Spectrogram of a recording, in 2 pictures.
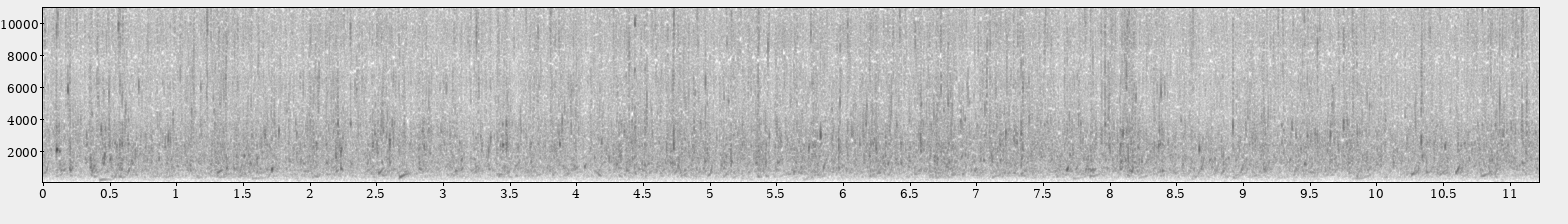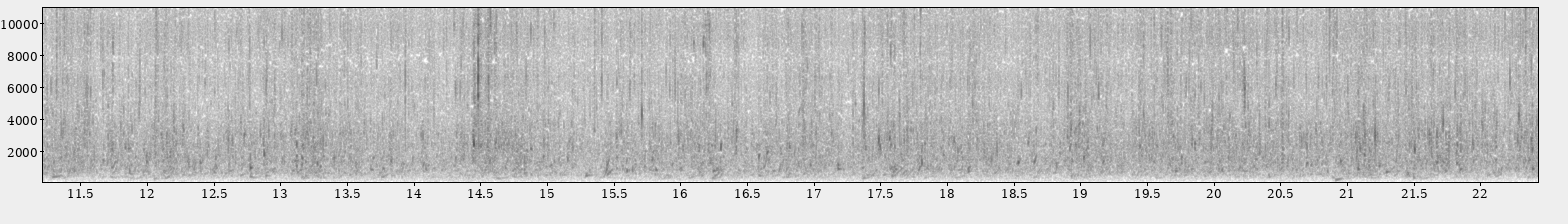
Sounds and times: Murmuring Stream 0:00.0 - 0:22.4

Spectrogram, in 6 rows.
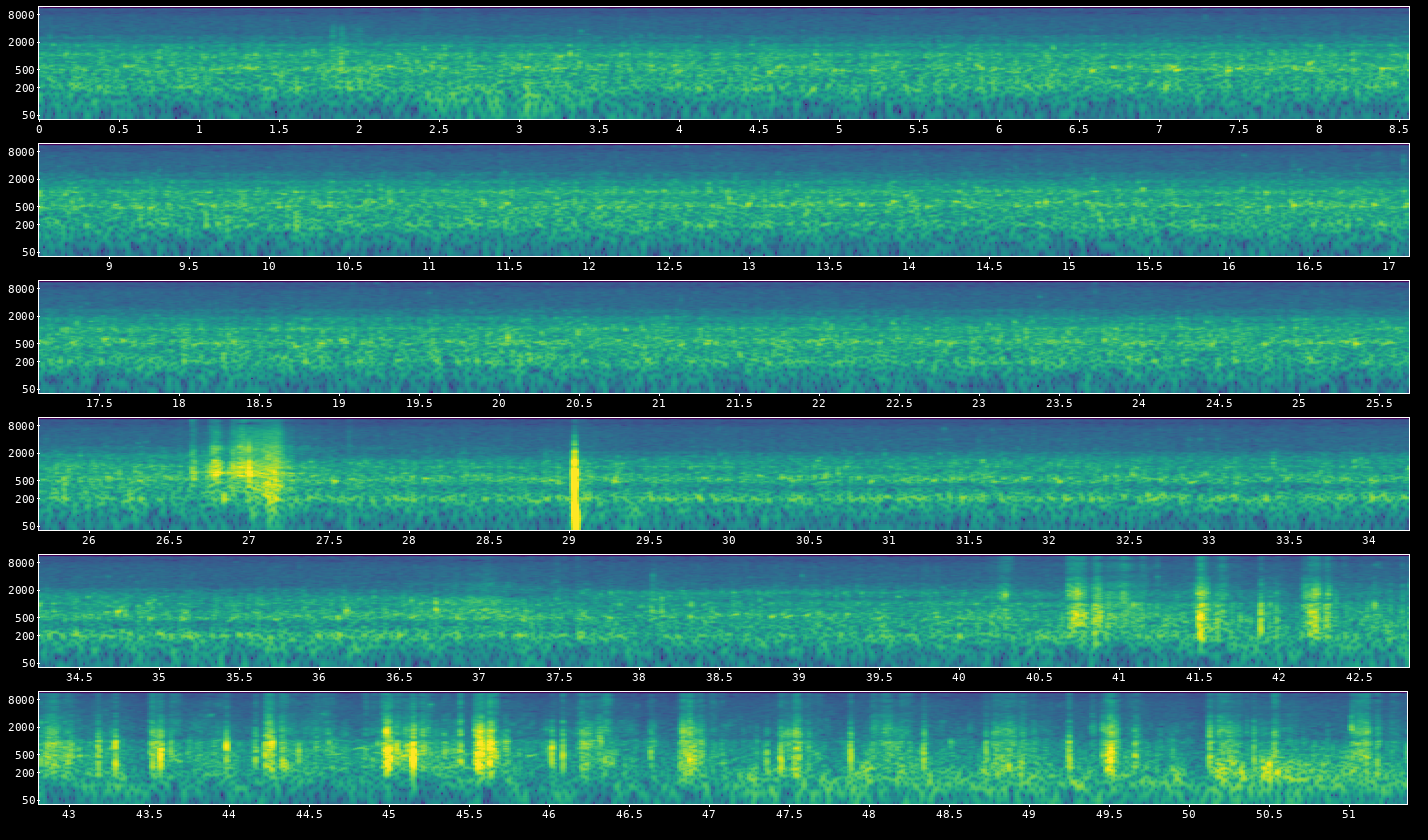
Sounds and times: streams of water appearing from the melting snow 0:00.0 - 0:51.3
walking in snow 0:26.6 - 0:27.4
walking in snow 0:40.2 - 0:51.3

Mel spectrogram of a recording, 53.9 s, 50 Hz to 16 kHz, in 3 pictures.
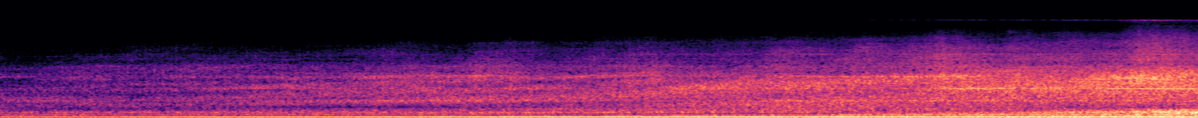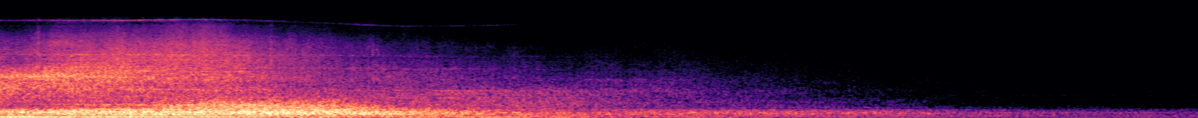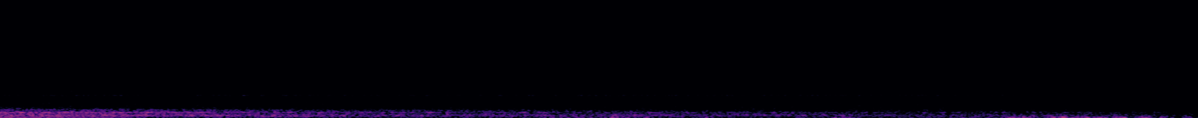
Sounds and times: Road Train 0:00.0 - 0:39.3

